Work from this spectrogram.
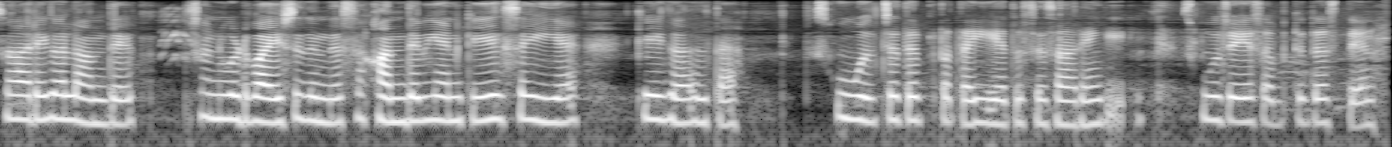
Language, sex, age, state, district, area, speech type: Dogri, female, 18-30, Jammu and Kashmir, Samba, rural, spontaneous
